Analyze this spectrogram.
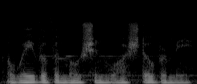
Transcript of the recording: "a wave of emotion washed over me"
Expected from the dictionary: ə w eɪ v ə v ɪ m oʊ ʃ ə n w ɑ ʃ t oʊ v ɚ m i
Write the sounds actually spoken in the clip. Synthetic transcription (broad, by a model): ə w eɪ v ə v ɪ m oʊ ʃ ə n w ɑ ʃ t oʊ v ɚ m i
